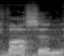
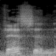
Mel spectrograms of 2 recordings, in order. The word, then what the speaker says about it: Vaesen: strange supernatural creatures called the vasin also I've heard it pronounced vason and vessen and I'm pretty sure it's vasin but uh it may not be that's how we're going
